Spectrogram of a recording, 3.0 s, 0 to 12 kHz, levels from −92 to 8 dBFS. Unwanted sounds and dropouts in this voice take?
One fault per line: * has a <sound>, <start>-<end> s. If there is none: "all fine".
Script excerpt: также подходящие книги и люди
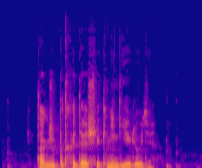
all fine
